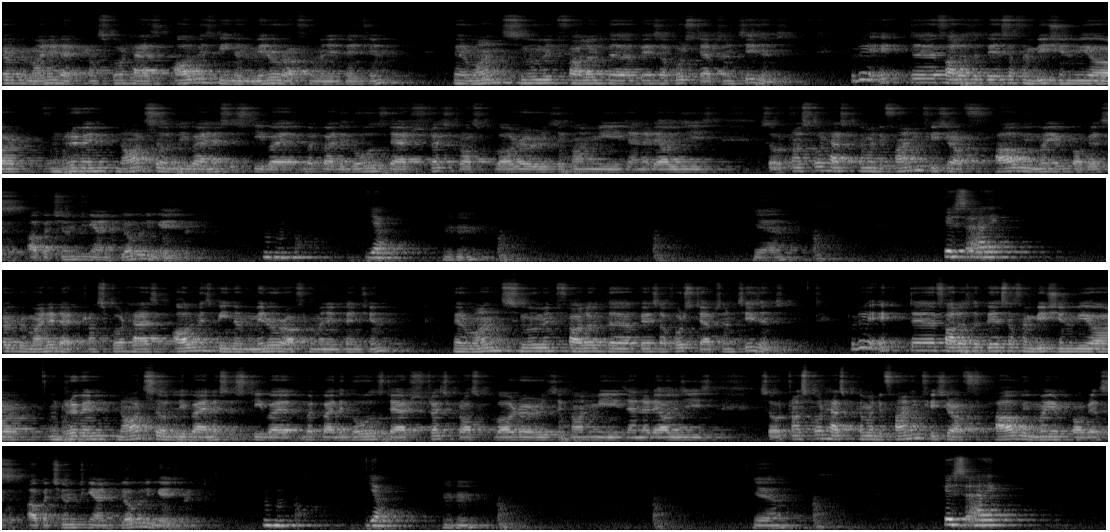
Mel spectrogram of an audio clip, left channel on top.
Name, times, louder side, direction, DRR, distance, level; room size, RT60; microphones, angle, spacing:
voice 1, 0.0-3.9 4.5-7.8 8.1-8.2 8.5-24.1 26.5-27.3 28.6-28.8 29.6-30.4, right 2 dB, 50° right, 0 dB, 1.4 m, -31 dB
voice 2, 31.5-32.0, right 3 dB, 90° right, 0 dB, 3.9 m, -26 dB
19.5 x 13.0 x 2.8 m, 1.1 s
head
